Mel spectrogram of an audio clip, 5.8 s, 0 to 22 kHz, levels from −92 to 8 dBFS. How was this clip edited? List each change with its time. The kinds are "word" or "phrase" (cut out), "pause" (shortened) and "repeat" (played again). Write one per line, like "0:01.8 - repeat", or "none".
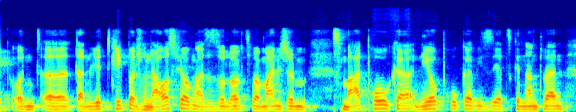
0:03.3 - word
